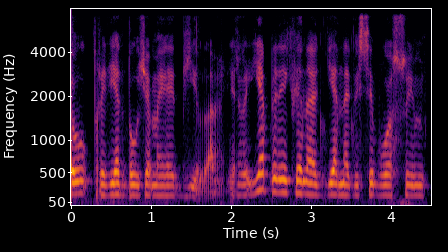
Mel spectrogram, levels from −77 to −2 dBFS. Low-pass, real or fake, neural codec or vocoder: 7.2 kHz; fake; codec, 24 kHz, 3 kbps, HILCodec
